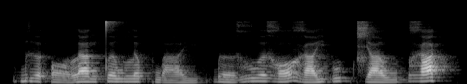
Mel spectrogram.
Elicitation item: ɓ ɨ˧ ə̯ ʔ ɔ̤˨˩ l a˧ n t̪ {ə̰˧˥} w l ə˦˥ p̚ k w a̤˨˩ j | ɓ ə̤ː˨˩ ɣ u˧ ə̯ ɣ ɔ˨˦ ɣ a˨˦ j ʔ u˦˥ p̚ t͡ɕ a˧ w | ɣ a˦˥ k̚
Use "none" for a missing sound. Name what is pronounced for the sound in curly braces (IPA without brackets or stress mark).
ə˧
